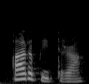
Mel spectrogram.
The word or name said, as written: arbitra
